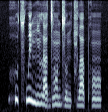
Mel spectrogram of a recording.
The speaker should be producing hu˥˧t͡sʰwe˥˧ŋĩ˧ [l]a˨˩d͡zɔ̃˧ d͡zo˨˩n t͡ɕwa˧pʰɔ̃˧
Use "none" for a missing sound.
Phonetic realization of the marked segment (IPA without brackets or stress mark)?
l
